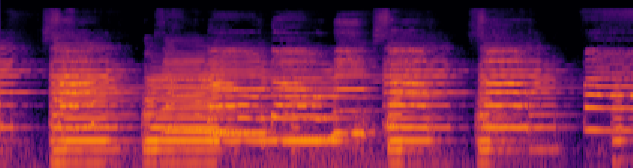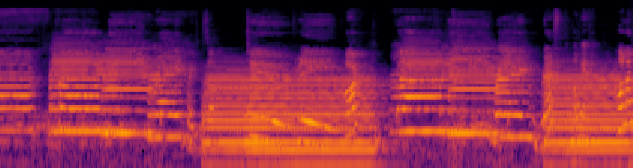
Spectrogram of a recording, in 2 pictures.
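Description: Digital pianos played together in a slow, simple melody of long held notes, about one to two seconds each, with short breaks between them. The notes hold steady instead of dying away like an acoustic piano's.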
